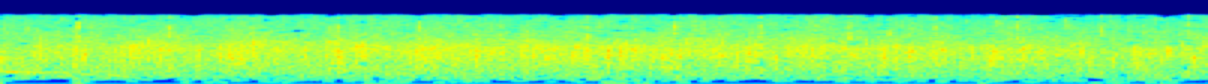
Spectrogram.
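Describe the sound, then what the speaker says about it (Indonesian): Audience at the Indonesian MPR building gives sustained, dense applause, a steady wash of many hands clapping at even loudness from start to finish with no talk over it. "Kita berikan tepuk tangan."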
